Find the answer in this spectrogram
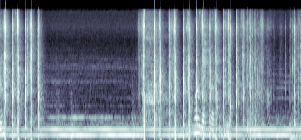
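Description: Tarot cards being shuffled by hand: a quick run of card flicks and slaps that stops about a second in and starts again near the three-second mark. A steady low hum of background music runs underneath.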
